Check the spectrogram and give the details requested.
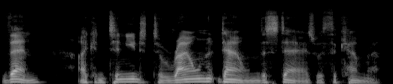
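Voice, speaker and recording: A man giving a theatrical, deliberate, mock-serious dramatic reading of fan fiction. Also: sits low, expressive, no room sound, studio quality. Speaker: reader of online fan fiction.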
